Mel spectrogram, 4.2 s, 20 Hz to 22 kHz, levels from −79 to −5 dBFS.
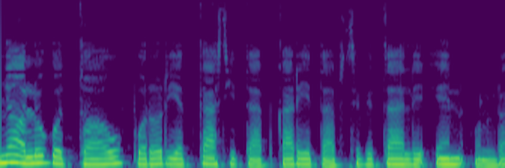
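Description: No technical faults are audible.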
